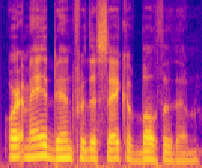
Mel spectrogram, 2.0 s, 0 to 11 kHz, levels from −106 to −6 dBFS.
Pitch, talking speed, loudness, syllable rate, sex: 125 Hz, 355 wpm, -18 LUFS, 6.2 syllables/s, male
